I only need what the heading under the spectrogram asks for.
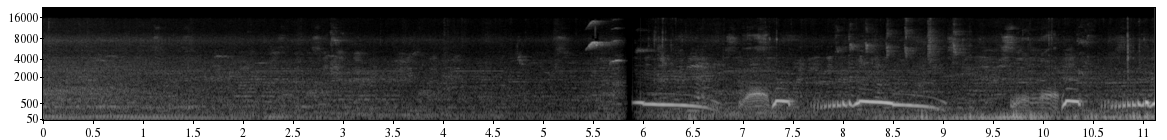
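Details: Several seconds of murky background noise, then an albino Barbary dove joins in with soft, mellow coos in the kuwor besar style. The long drawn-out notes are broken by short hiccuping syllables.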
